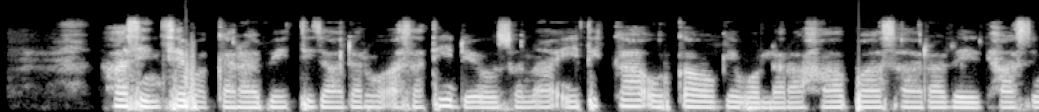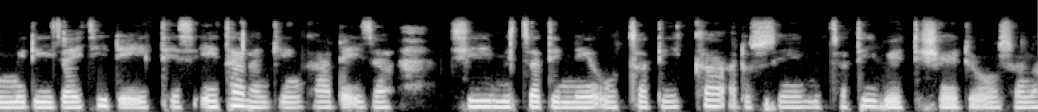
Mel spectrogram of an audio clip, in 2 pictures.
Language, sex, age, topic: Gamo, male, 18-24, government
